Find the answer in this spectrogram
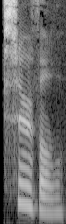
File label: "servile", American English; aɪ - ə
